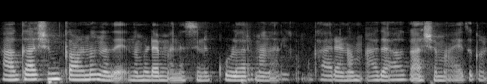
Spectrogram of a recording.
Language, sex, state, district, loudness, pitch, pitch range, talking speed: Malayalam, female, Kerala, Kozhikode, -17 LUFS, 200 Hz, 190-225 Hz, 125 wpm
